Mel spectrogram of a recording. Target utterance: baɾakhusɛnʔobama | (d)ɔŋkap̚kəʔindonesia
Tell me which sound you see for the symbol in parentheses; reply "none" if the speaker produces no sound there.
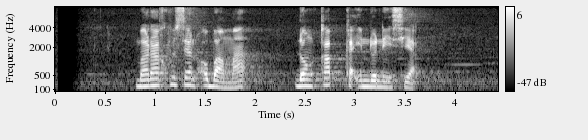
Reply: d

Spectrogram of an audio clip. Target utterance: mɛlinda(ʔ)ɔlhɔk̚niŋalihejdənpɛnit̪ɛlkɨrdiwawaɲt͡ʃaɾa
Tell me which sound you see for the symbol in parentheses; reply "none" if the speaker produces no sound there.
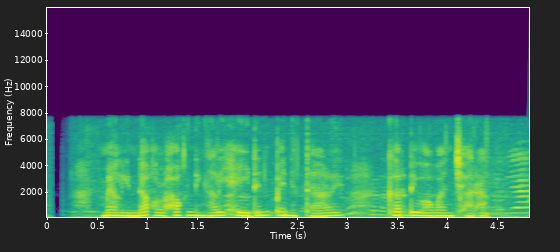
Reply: ʔ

